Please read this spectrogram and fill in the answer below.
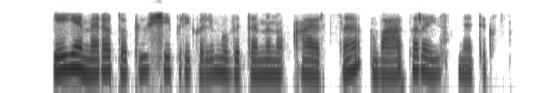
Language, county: Lithuanian, Kaunas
